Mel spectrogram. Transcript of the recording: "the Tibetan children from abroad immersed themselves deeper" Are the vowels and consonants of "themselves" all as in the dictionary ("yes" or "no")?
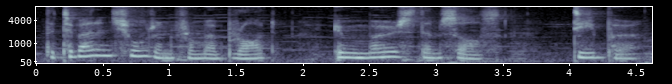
yes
